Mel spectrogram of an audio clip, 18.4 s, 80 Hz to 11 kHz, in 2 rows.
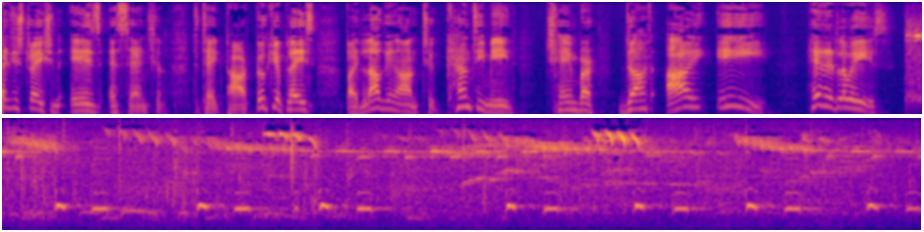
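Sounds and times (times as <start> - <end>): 
speech: 0.0 - 9.6
birds chirping and twittering: 9.0 - 18.3
common cuckoo two-note call: 9.0 - 18.3.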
